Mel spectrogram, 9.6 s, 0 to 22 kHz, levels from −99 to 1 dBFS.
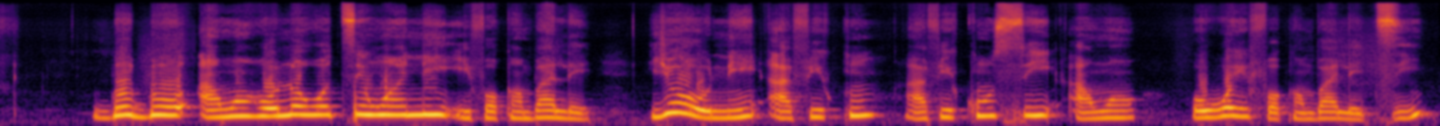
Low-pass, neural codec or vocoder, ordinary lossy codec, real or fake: none; autoencoder, 48 kHz, 128 numbers a frame, DAC-VAE, trained on Japanese speech; none; fake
